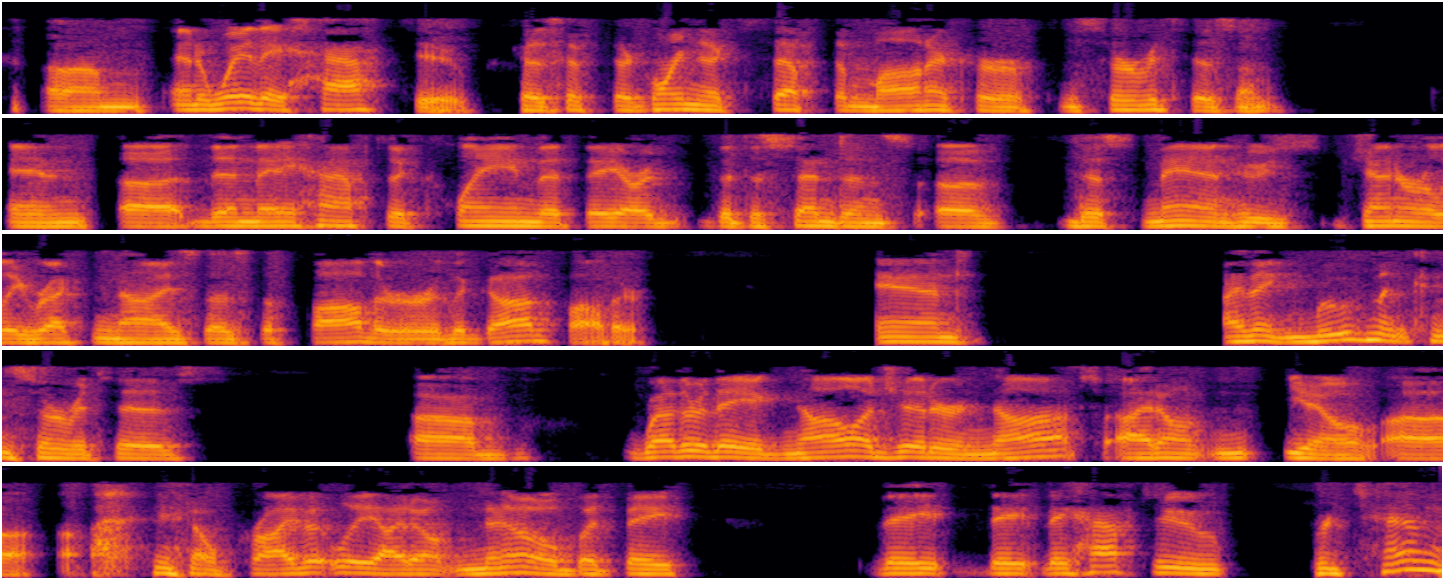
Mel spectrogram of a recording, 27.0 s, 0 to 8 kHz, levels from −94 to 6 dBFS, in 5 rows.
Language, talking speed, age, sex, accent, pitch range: English, 160 wpm, 40-59, male, American, 110-125 Hz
